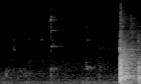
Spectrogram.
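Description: household object, glasses clinking

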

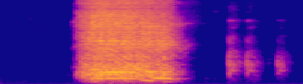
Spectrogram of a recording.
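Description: human body sound, nose blowing

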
